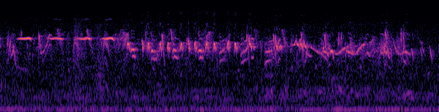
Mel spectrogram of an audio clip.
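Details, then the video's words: Bluethroat angered by a played recording of another bird's song, defending territory: a few high pure whistles, then a fast, dense run of chattering, mimetic-sounding twitters and trills for several seconds. "Варакушка поет, Luscinia Svecica sings."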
